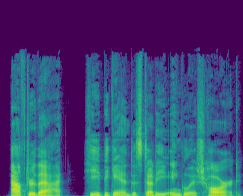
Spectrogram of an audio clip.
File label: Dictation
